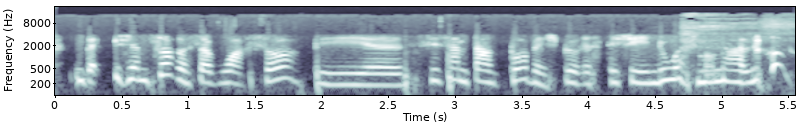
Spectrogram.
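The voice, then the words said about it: Saguenay-Lac-Saint-Jean Quebec French accent. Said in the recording (French): “est-ce que tu vas garder ton accent du Saguenay-Lac-Saint-Jean?”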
